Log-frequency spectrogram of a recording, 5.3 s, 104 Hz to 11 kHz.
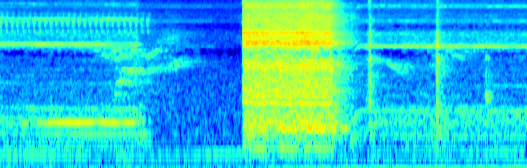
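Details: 2009 Yamaha R6 with a battery about a month old, kept on a tender: faint whine, then a second of harsh buzzing on the starter and a few sharp clicks, engine never fires; no-start.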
